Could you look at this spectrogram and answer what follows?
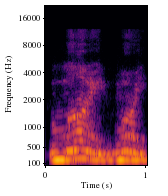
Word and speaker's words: mãe: It's M-A-E, my. Like in English, we pronounce my, M-Y. Yeah, mãe. Yeah, the sound is mãe.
